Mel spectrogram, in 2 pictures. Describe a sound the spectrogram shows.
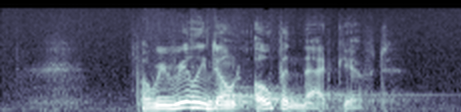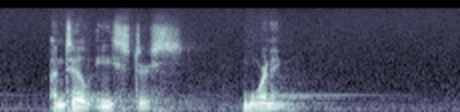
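An older man speaks calmly and clearly in a room with a slight echo.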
